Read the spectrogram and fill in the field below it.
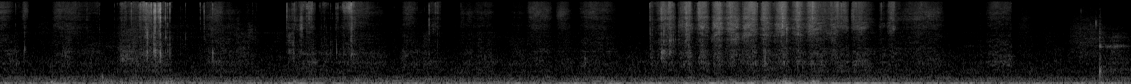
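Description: A tissue rubbed over an inked gel press plate, giving soft, close papery scrubbing strokes in short bursts that grow busier toward the end, with no talking.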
